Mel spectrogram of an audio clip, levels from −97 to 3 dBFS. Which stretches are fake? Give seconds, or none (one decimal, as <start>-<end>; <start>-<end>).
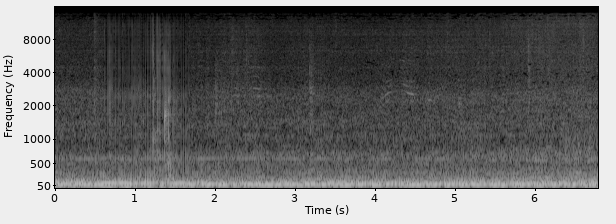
0.6-1.7

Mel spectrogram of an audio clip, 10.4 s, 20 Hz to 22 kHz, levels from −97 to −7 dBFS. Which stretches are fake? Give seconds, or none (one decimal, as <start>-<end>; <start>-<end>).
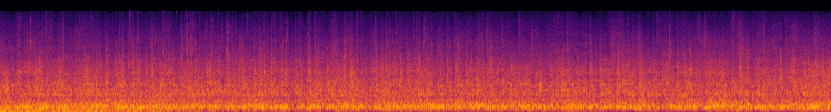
0.0-1.4; 6.1-10.4

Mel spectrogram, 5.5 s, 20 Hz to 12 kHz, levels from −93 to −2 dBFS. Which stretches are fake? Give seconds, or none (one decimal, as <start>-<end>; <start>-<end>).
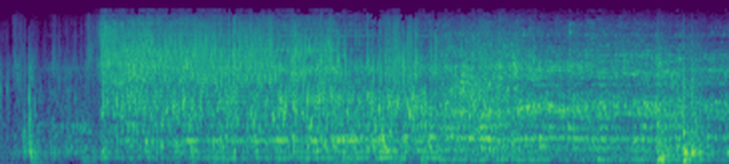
0.0-3.3

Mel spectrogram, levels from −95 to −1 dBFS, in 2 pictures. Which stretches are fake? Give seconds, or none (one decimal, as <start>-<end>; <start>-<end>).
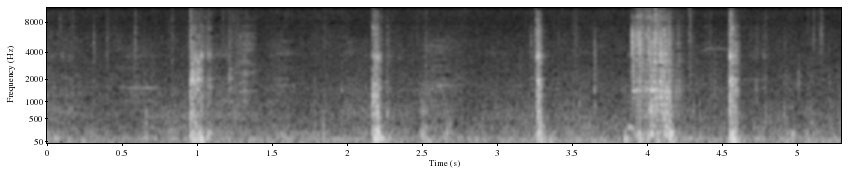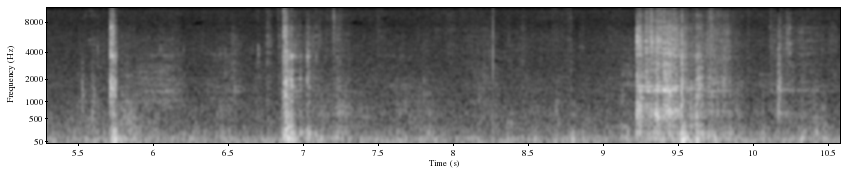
none

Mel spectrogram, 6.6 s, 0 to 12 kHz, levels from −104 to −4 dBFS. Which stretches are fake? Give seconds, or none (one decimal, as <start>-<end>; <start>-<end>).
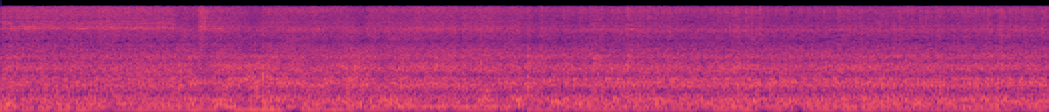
1.2-3.5

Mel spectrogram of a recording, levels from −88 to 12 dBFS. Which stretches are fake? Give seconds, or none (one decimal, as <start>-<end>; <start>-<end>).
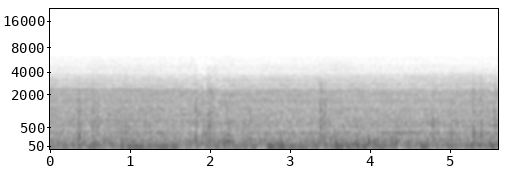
1.6-2.3

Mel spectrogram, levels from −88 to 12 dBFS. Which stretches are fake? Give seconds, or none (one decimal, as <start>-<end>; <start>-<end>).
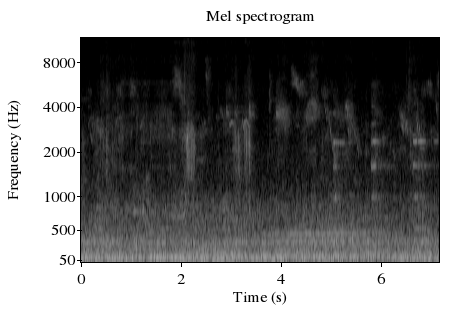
0.8-2.0

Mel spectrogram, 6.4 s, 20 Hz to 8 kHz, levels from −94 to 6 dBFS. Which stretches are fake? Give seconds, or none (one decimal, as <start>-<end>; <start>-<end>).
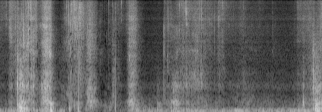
0.0-1.3; 2.4-6.4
